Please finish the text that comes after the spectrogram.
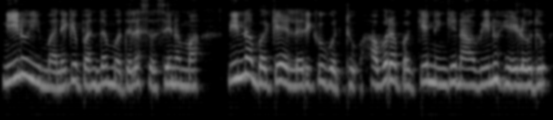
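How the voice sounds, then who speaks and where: Kindly mother-in-law, quick and reassuring, read by a woman. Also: on the high side, dark tone, natural voice.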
